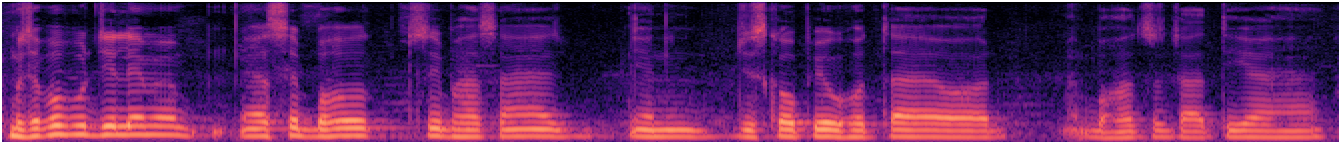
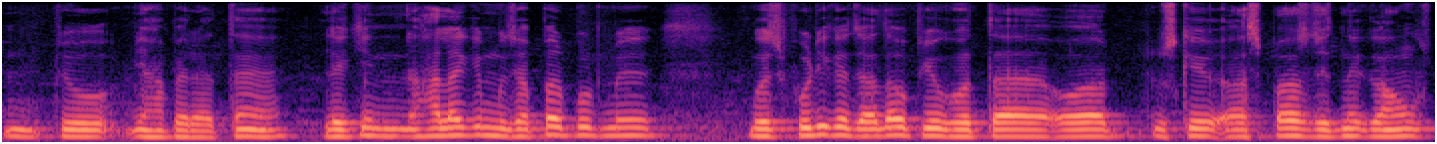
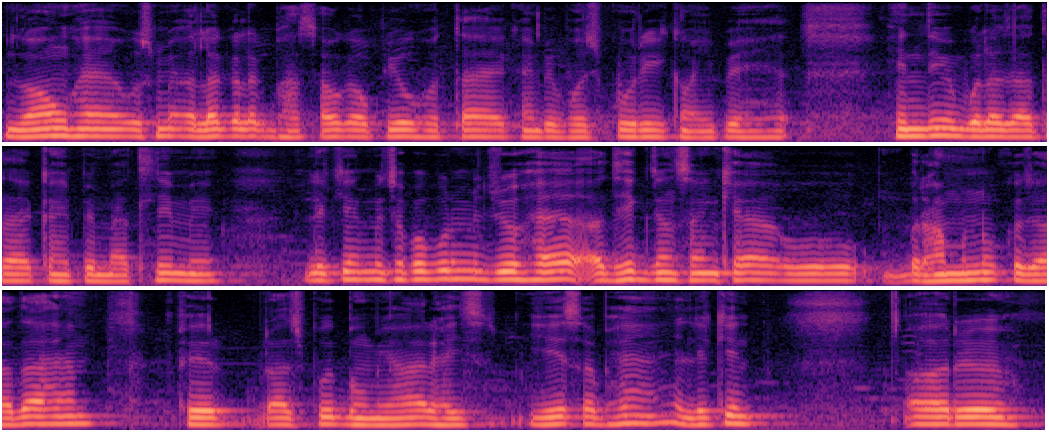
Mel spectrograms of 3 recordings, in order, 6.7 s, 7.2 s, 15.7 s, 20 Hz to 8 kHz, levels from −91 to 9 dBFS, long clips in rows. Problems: constant background noise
